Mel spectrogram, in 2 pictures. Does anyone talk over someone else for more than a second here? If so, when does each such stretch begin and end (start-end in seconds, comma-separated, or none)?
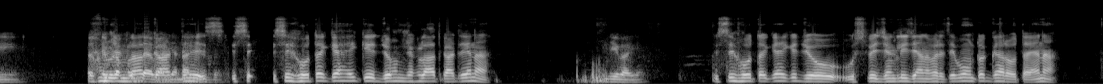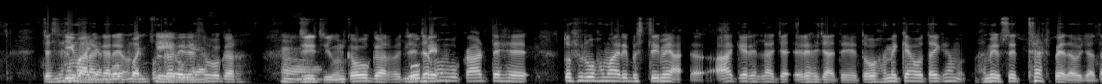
11.7-13.1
